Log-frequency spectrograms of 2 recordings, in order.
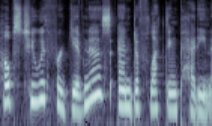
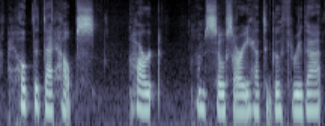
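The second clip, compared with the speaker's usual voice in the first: usual speaking voice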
